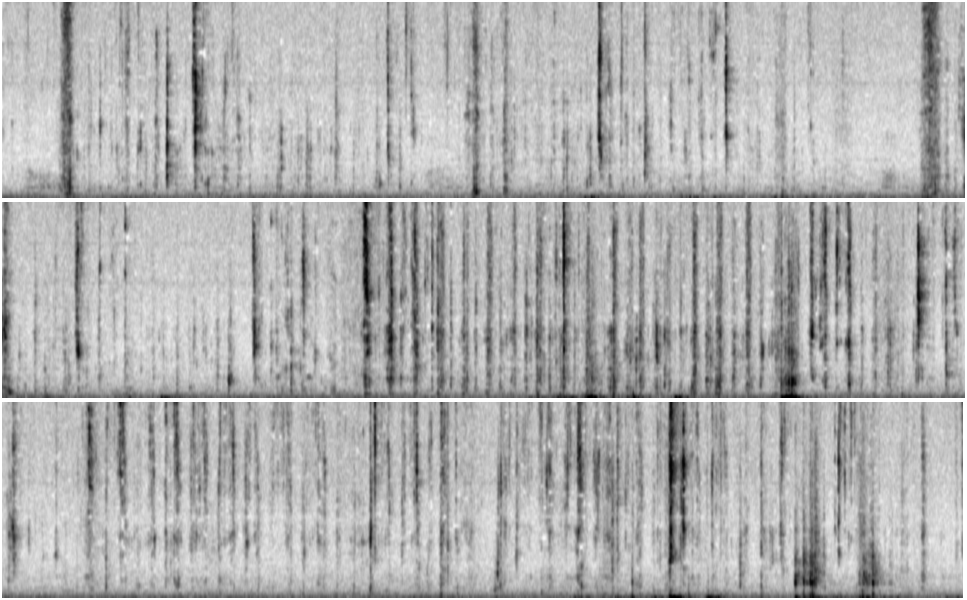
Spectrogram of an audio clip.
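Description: A person chewing and biting spicy tteokbokki rice cakes and fried boneless chicken, with scattered wet mouth clicks and a few louder bites around the middle and near the end.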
